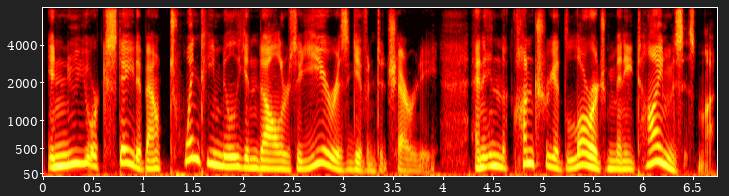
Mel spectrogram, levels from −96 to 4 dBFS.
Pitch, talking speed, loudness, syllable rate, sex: 165 Hz, 215 wpm, -20 LUFS, 5.7 syllables/s, male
